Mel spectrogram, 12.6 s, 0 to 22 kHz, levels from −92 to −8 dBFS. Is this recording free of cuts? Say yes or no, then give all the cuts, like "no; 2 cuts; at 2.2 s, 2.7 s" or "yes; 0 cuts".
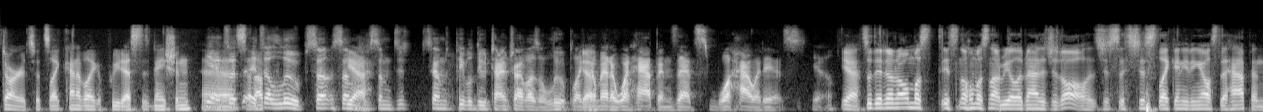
no; 2 cuts; at 2.0 s, 10.0 s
